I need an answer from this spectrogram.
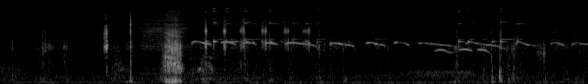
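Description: A bird calling in a fast run of short, falling whistled notes, about five a second, starting about two seconds in and going on steadily. Just before it comes a short, loud rush of noise, the loudest moment, after a couple of faint clicks.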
